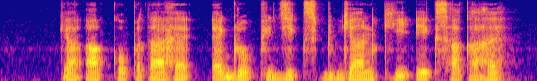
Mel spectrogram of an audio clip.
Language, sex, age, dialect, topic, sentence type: Hindi, male, 25-30, Garhwali, agriculture, statement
